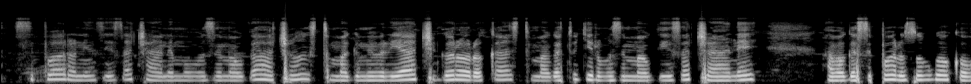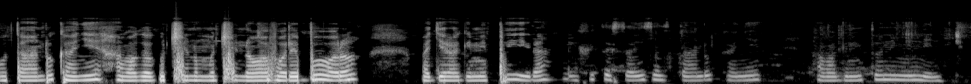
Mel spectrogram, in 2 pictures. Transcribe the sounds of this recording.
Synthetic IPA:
sipo̞ɾo̞ninziːzat͡ʃaːne̞muβuzimabɡaːt͡ʃoz̥itumaɡimiβiɾijat͡ʃiɡo̞ɾo̞ɾo̞kaz̥itumaɡatuɟiɾuβuzimab̚ɡiːzat͡ʃaːne̞ | haβaɡasipo̞ɾozuːbɡo̞ːko̞βutaːndukaɲe̞haβaɡaɡut͡ʃinumut͡ʃino̞waβoɾe̞bo̞ɾo̞ | βaɟeɾaɡimipiːɾaifite̞sajizozitaːndukaɲe̞ | haβaɡimito̞niminini

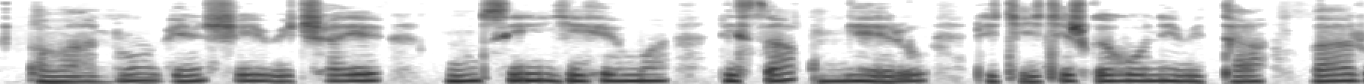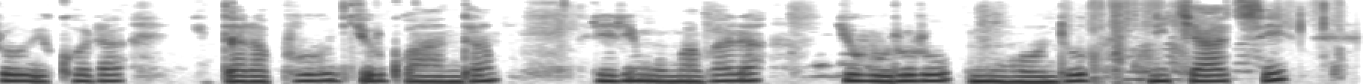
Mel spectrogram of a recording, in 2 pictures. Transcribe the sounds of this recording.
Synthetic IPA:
aβaːn̥huβeːnʃiβit͡ʃaje̞ | munsijihe̞ma | ɾisaumŋe̞ːɾu | ɾiciciʒɡwe̞ɦo̞niβita | mbaːɾo̞βikʰo̞ɾa | itaɾapʰoɾɟuɾɡwaːnda | ɾiɾimumaβaɾa | juβuɾuɾuːmuhoːndo̞nicaːt͡si

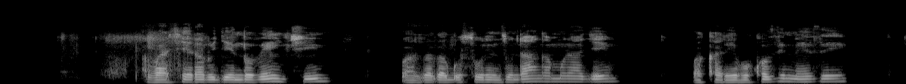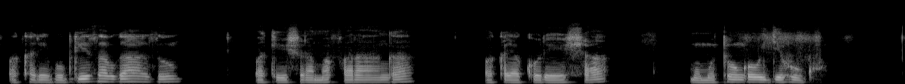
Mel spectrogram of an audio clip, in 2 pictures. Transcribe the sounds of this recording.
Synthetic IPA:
a̰βace̞ɾaɾuɟe̞ːndo̞βe̞ːnʃi | βaːzaɡaɡusuɾinzundaːŋɡamuɾaɟe̞ | βakʰaɾe̞βukʰo̞zime̞ze̞ | βakʰaɾe̞βubɡiːzaβɡaːzo̞ | βakiːʃuɾamafaɾaːŋɡa | βakajakʰo̞ɾe̞ʃa | mumutuːŋɡo̞wiɟiɦuɡu

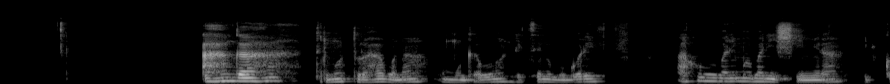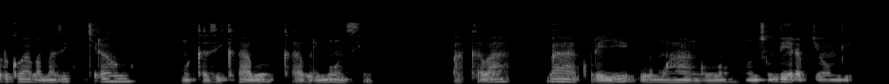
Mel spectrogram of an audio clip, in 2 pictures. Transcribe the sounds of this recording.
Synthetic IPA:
aɦaŋɡaːɦatuɾimo̞tuɾaɦaβo̞naumuɡa̰βo̞nde̞t͡se̞numuɡo̞ɾe̞ | aho̞βaɾimo̞βaɾiʃiːmiɾa | iβiko̞ɾɡwaβamaze̞kuɟiɾʔaho̞ | mukazikʰaːβo̞kʰa̰βuɾimuːnsi | βakʰa̰βa | βaɾakʰoɾe̞je̞uwomuɦaːŋɡomhuːnzumbe̞ːɾabjoːmbi

